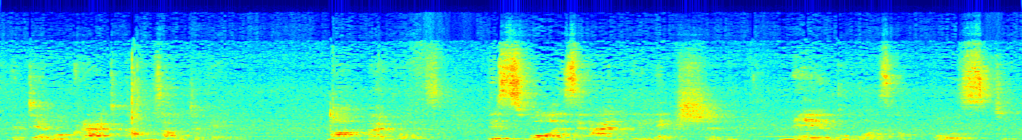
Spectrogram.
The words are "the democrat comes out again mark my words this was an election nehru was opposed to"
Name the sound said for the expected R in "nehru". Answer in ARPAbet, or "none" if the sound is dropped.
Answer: R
